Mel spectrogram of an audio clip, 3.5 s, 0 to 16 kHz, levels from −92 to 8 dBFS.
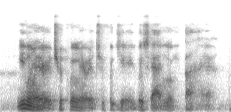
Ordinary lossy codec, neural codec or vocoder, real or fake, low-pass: Opus, 24 kbps; codec, 16 kHz, 1 kbps, FreqCodec, larger model; fake; 7.2 kHz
